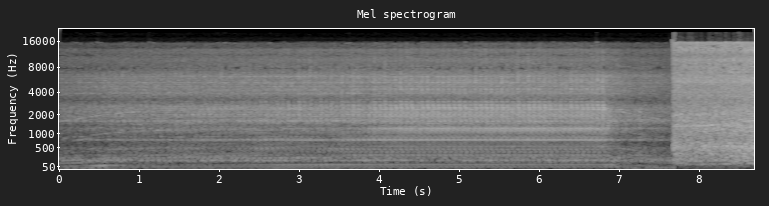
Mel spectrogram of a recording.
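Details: Toyota Tundra 1GR-FE 4.0L V6 at steady idle before engine removal. Uneven, slightly knocking pulse about four a second under the rumble; abnormal internal engine noise, cause suspected, not confirmed.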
